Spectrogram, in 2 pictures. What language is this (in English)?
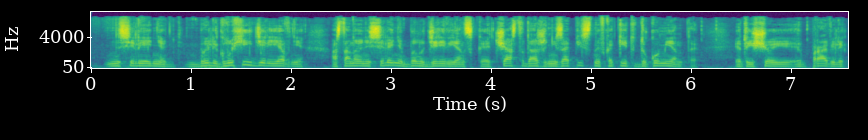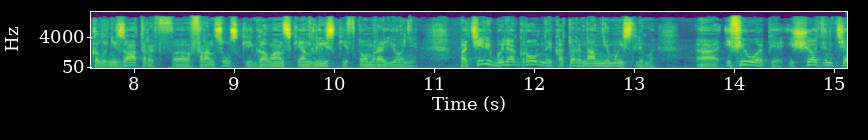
Russian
